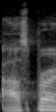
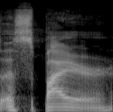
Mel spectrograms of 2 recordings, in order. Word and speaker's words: Aspyr: I think it's Asper and I don't know how to pronounce their name. Yeah, it's Aspire. Aspire.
